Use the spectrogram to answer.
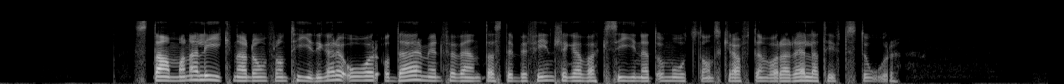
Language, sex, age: Swedish, female, 33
